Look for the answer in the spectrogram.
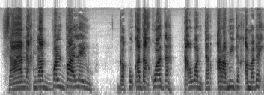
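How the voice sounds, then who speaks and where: A woman's voice: on the high side, moderate pace, bright, forceful tone, no echo, clean studio sound. A woman playing a stubborn, complaining, ailing old mother in a radio drama, in a plaintive way. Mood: aggrieved. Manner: plaintive, obstinate.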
